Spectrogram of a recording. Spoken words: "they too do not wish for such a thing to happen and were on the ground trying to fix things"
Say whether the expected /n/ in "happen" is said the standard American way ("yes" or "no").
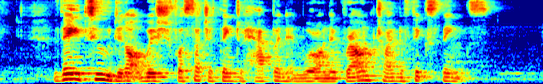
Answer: yes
